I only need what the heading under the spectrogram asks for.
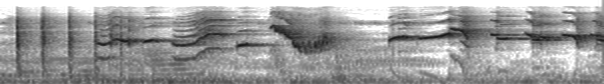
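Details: White-rumped shama song opening with sharp clicking notes, then flowing whistled slurs, a harsh rasping note, and bright rising and falling whistles after a brief pause.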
